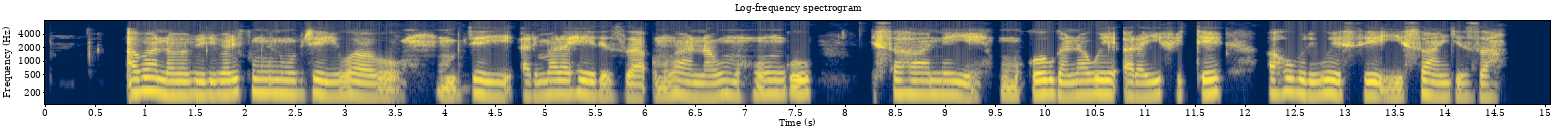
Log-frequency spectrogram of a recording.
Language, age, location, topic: Kinyarwanda, 50+, Nyagatare, education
